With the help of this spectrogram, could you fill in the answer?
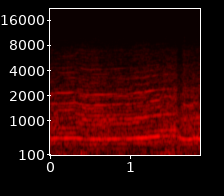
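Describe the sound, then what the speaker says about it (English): A Formula 1 car engine in the F1 2010 racing game screams at high, steady revs with a continuous loud whine, heard alone and close for the whole stretch. "there's a car coming out of the pits"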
